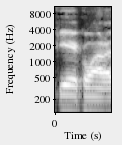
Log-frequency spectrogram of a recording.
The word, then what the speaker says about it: Ekwonu: Yep, Ike Ekwonu. I think that's how it's pronounced.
